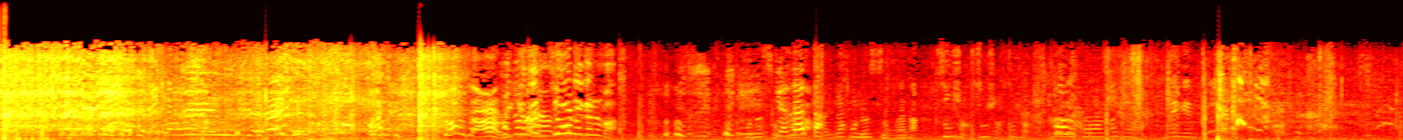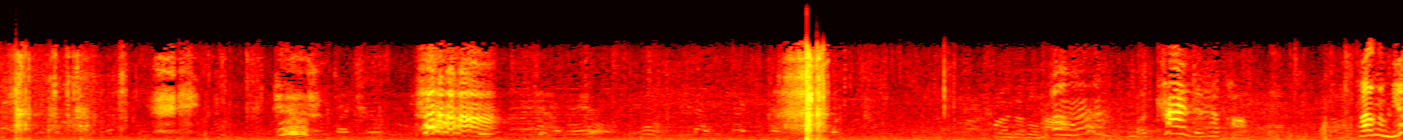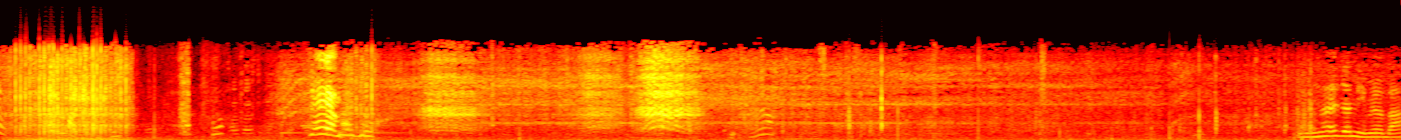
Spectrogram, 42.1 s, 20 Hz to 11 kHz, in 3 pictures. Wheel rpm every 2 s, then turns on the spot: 170, 0, 0, 0, 0, 0, 0, 0, 0, 0, 0, 0, 0, 0, 0, 0, 0, 0, 0, 0, 0.
none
